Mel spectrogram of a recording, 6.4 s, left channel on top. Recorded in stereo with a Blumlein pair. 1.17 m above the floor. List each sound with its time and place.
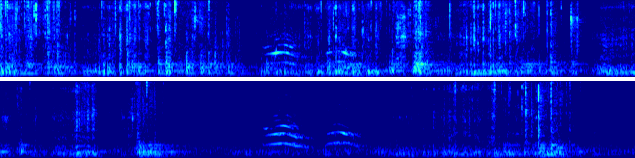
2.6 s a child speaking: 60° left, 7.5 m; by 4.4 s 40° left, 7 m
